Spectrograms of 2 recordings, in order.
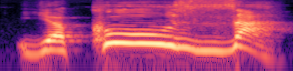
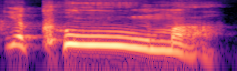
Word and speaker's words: Yakuza: Once again, if you hear this, it's Yakuza, not Yakuma, dumbass.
